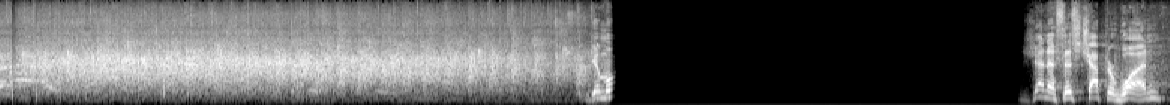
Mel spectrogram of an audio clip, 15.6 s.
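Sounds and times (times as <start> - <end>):
church congregation applause welcoming a guest pastor at Calvary Knoxville: 0.0 - 8.2
speech: 7.9 - 8.2, 13.8 - 15.5.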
